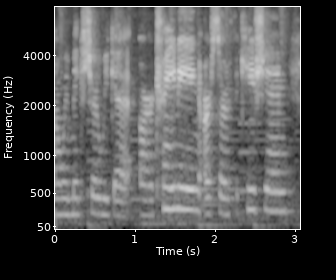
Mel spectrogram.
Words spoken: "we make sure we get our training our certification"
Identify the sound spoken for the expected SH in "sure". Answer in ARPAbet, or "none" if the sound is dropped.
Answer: SH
